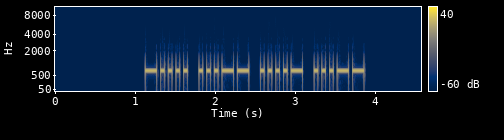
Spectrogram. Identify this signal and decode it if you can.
Morse code, heard as a keyed tone, about 25 wpm, 700 Hz. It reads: 6343
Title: Common Cut Numbers - 4-Digit 25wpm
